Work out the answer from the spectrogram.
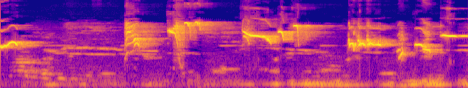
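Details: Oriental magpie-robin song used to provoke another bird to sing: separate bursts of whistled and harsh notes, some sliding downward, with a faint low hum in the background.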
